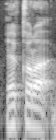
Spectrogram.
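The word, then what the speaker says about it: Iqra (اقرأ): Iqra bismi rabbika alladhi khalaqa. – And the hamza of iqra should be heard, I think. – Yes, it's hamzatul qatta.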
